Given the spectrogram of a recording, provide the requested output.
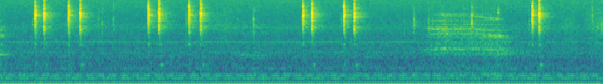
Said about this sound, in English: The joys of just shift left clicking.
